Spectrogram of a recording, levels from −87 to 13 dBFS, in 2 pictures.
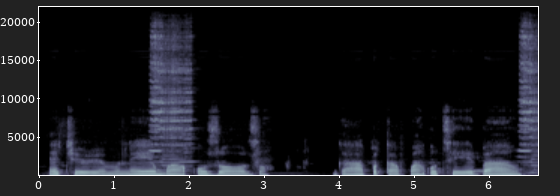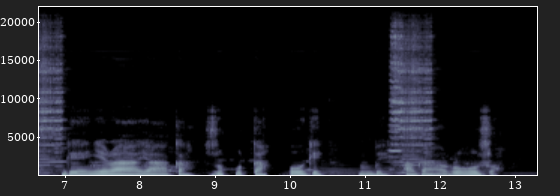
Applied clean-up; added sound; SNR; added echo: none; Screech; 13 dB; none.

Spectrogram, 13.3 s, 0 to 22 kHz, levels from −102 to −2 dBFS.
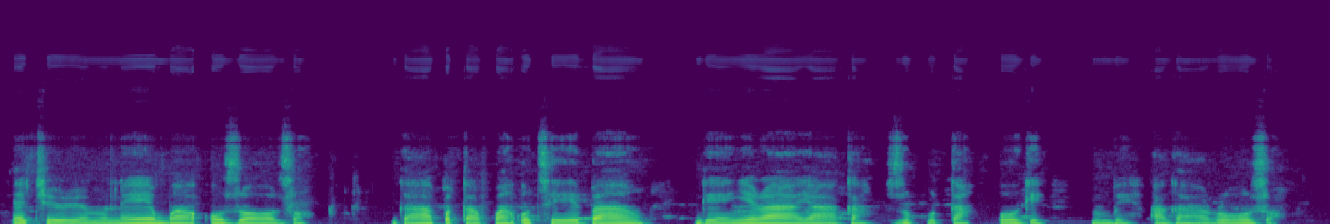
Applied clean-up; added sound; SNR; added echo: none; none; none; none.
